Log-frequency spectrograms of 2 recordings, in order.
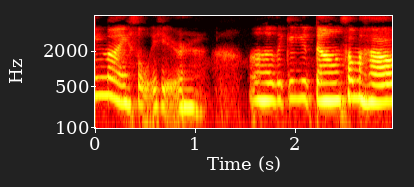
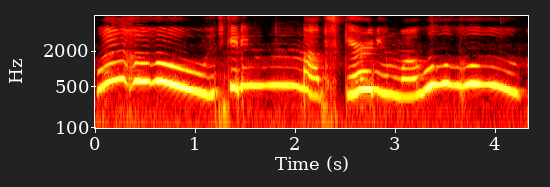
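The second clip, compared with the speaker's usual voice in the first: cheering; 8 semitones higher, 7 dB louder, slower than usual. Real, not acted. Cheering the bird on.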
